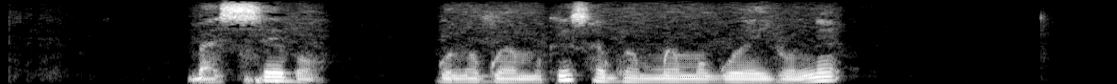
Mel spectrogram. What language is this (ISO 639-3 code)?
lug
